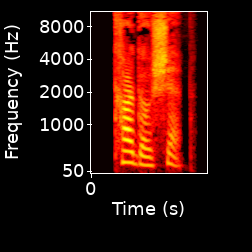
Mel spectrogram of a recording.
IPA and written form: ˈkɑːrɡoʊ ʃɪp (cargo ship)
